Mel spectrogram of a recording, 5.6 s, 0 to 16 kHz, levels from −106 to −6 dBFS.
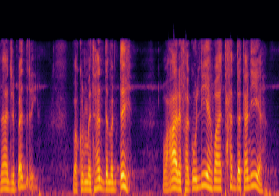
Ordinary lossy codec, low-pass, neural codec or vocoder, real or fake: AAC, 96 kbps; 7.2 kHz; codec, 16 kHz, 4 kbps, X-Codec, WavLM features, trained on Multilingual LibriSpeech; fake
